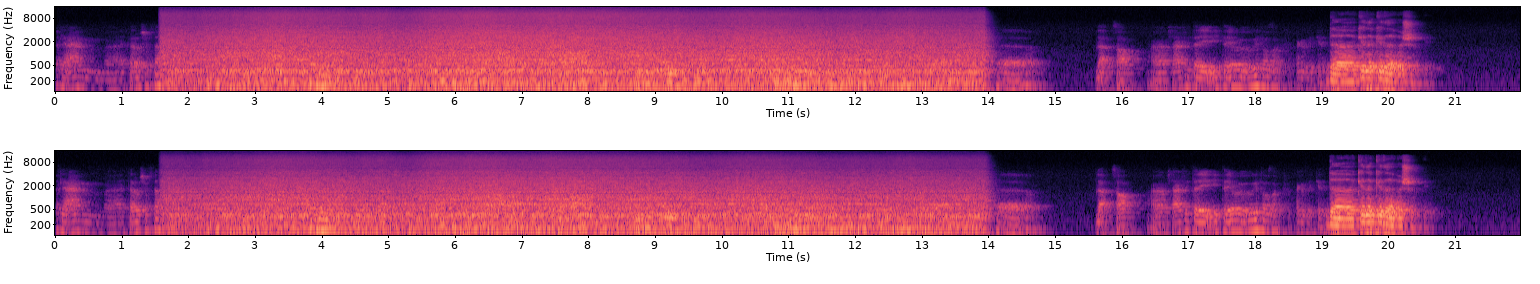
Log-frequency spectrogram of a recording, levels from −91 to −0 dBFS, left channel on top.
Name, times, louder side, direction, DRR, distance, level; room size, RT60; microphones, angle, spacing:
voice 1, 0.0-1.8 2.4-2.9 3.3-4.1 4.4-13.7 14.1-14.7 15.6-16.1 16.4-19.1, right 1 dB, 35° right, -1 dB, 0.6 m, -36 dB
sound 1, 1.5-14.0, left 2 dB, 35° left, 0.6 m, -25 dB
voice 2, 19.1-20.6, right 2 dB, 65° right, 1 dB, 0.7 m, -24 dB
3.6 x 2.3 x 3.8 m, 0.70 s
head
